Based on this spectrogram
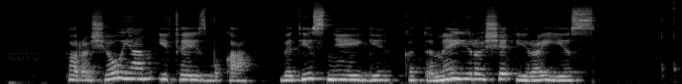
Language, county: Lithuanian, Alytus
